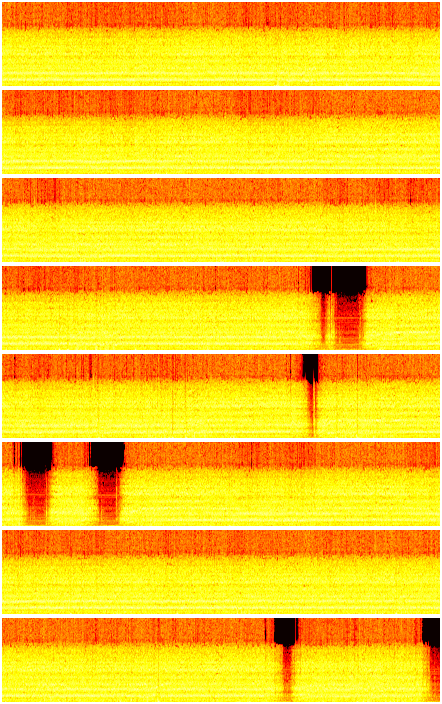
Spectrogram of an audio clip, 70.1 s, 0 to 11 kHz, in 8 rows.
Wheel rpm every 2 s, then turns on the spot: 230, 230, 230, 230, 220, 220, 220, 220, 210, 220, 220, 230, 220, 220, 230, 230, 70, 210, 200, 220, 160, 190, 70, 170, 210, 220, 220, 230, 230, 240, 230, 230, 230, 140, 160.
44-46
